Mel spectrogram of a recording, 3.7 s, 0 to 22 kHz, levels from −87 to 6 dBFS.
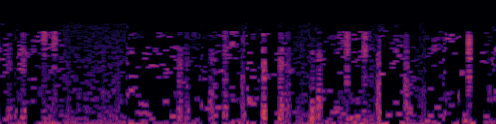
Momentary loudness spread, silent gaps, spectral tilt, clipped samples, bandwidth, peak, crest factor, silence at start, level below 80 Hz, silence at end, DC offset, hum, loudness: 8 LU; none; -2 dB/octave; under 0.1%; 10.5 kHz; -20 dBFS; 22 dB; 0 s; -54 dBFS; 0 s; under 0.1%; none; -41 LUFS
